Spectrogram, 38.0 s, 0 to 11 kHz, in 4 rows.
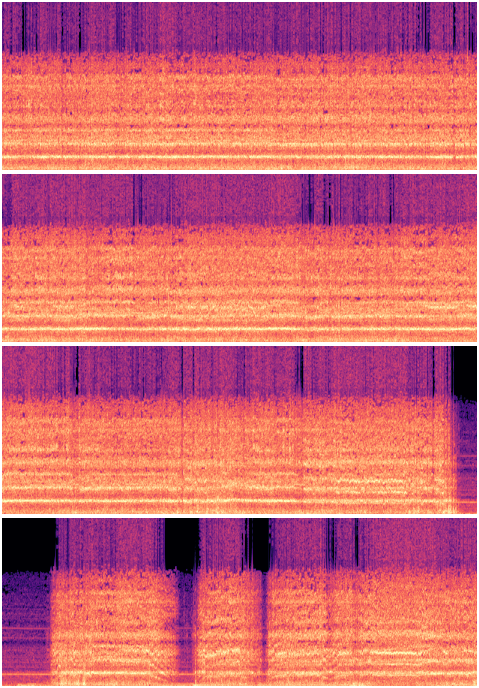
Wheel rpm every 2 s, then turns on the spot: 230, 230, 230, 230, 230, 220, 220, 220, 230, 230, 230, 240, 220, 190, 30, 180, 90, 180, 210.
none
